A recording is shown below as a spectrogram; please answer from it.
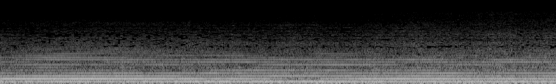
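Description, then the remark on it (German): Steady, loud engine drone of a boat under way across Sydney Harbour, Australia, a deep continuous hum with tonal harmonics and low rumble, unchanging throughout with no voices. “Und auf dem Boot, da haben wir dann auch gleich nochmal eine richtig schöne Strecke vor uns.”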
